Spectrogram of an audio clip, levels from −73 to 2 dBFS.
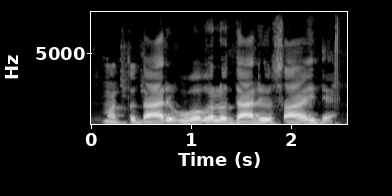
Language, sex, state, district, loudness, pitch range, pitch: Kannada, male, Karnataka, Koppal, -13 LUFS, 125-140 Hz, 135 Hz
